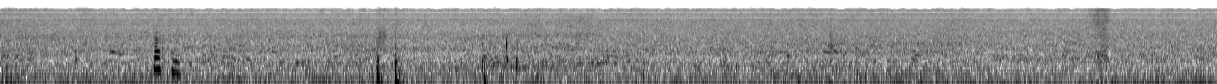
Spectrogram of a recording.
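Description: Footsteps crunch and rustle on dry leaves.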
